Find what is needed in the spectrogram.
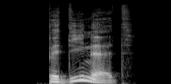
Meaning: second-person plural subjunctive I of bedienen
- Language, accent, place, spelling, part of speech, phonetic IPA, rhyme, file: German, Germany, Berlin, bedienet, verb, [bəˈdiːnət], -iːnət, De-bedienet.ogg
